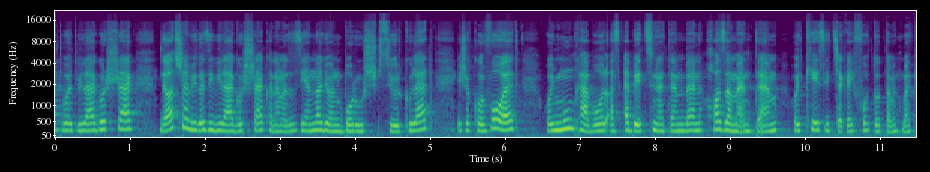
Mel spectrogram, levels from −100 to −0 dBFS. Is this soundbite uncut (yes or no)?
yes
